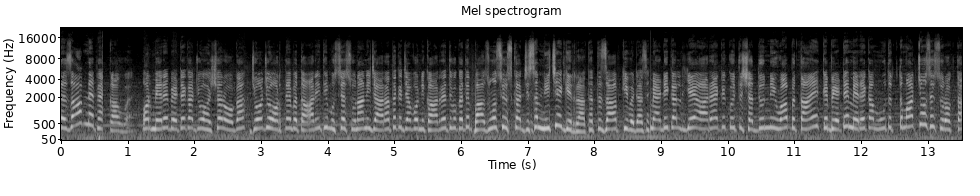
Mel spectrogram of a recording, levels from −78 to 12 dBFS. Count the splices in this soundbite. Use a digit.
5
